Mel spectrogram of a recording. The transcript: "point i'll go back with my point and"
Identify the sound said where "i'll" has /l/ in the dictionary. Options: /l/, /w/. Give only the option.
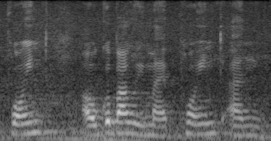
/w/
